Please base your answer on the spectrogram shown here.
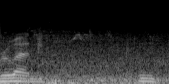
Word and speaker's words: Rouen: We now find ourselves in the city of Rouen. That may not be the exact way to pronounce it, but it's the Americanized way, so sticking with it.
